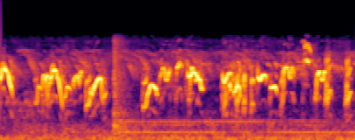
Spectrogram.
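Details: Yellow-vented bulbul delivering a song laced with green leafbird (cicak ijo) phrases: rapid bubbly slurred notes, a brief click near the middle, then fast chattering chirps.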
